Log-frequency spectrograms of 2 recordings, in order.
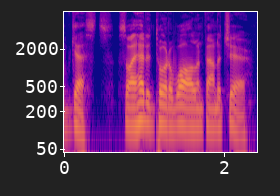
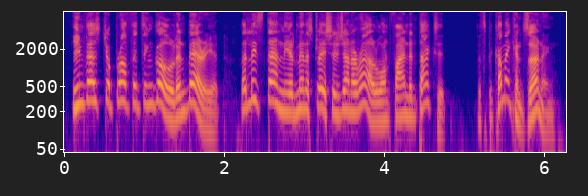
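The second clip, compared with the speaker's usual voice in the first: a hint of a guest's voice; 11 semitones higher, 5 dB louder than usual. Another guest answers.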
